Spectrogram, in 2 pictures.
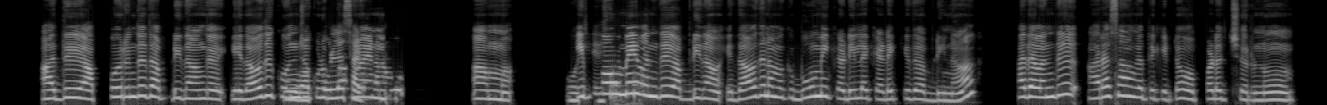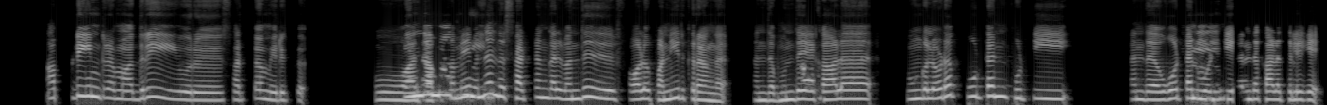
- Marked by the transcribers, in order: other background noise; in English: "பாலோ"
- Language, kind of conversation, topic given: Tamil, podcast, பழைய குடும்பக் கதைகள் பொதுவாக எப்படிப் பகிரப்படுகின்றன?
